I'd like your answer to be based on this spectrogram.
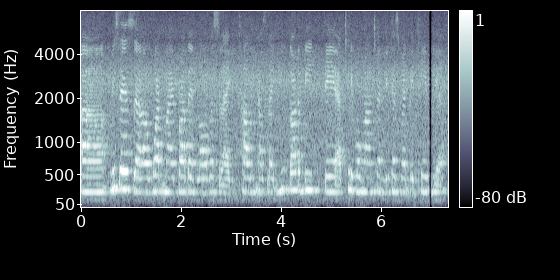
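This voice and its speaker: Amid noticeable background noise and audible room echo, a woman with a Cambodian accent speaks at a fairly high pitch and moderate pace in a monotone, flat intonation. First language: Khmer. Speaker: stay-at-home mom vlogger. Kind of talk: casual livestream chat. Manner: halting.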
